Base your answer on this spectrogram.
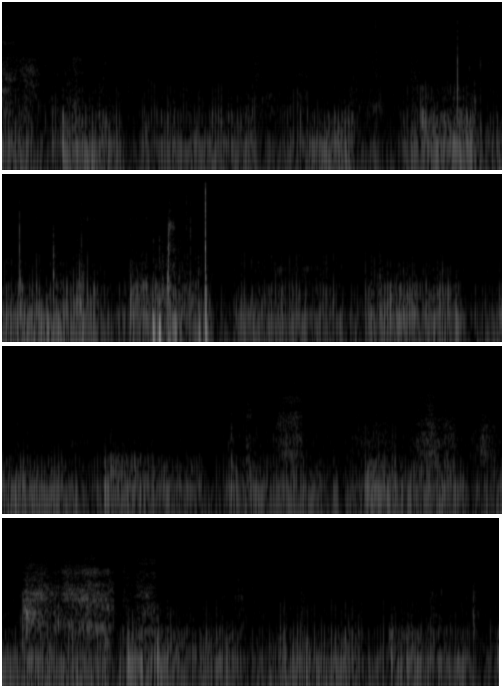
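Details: Pet cat's continuous low purr recorded close in stereo, the rumble pulsing in long breath cycles, broken by occasional sharp clicks and soft rustles, with a brief airy hiss around the three-quarter mark.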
